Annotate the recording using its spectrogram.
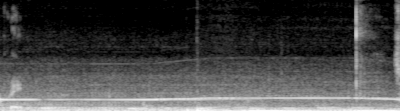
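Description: Off-road vehicle engine running at a steady speed, a single high whine held over a low drone that grows stronger about halfway through, the whine rising slightly.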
